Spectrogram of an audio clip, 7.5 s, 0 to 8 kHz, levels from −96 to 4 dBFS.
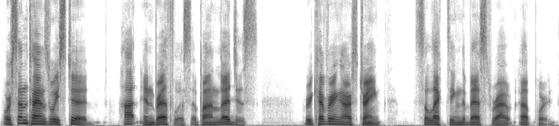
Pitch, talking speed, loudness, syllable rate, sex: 130 Hz, 135 wpm, -20 LUFS, 5.0 syllables/s, male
